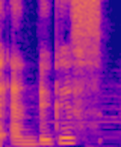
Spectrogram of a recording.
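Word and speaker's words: ambiguous: इसको हम वैसे एम्बिगस प्रोनाउंस करते हैं। लेकिन हम इसको तोड़ते हैं साउंड में। ठीक है? एमबिग यू अस।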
